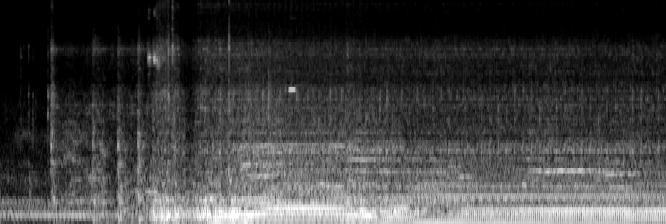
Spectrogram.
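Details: Nissan Wingroad after replacing the cam and crank sensor wiring to the ECU, which had caused no injector pulse or ignition coil signal: starter cranks briefly, catches at about two seconds and settles into a steady, even idle at normal rpm; starts cleanly.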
